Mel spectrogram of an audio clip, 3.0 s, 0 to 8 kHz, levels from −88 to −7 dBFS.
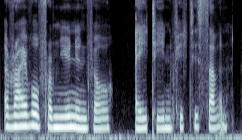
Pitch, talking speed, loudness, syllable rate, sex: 180 Hz, 120 wpm, -17 LUFS, 5.5 syllables/s, female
